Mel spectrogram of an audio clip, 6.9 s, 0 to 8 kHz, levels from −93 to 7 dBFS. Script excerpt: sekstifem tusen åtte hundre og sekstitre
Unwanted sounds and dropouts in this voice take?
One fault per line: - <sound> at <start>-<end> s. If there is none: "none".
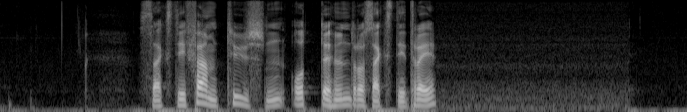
none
